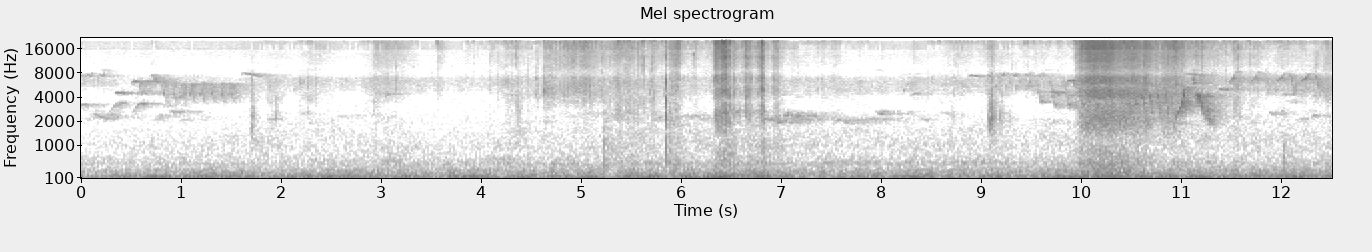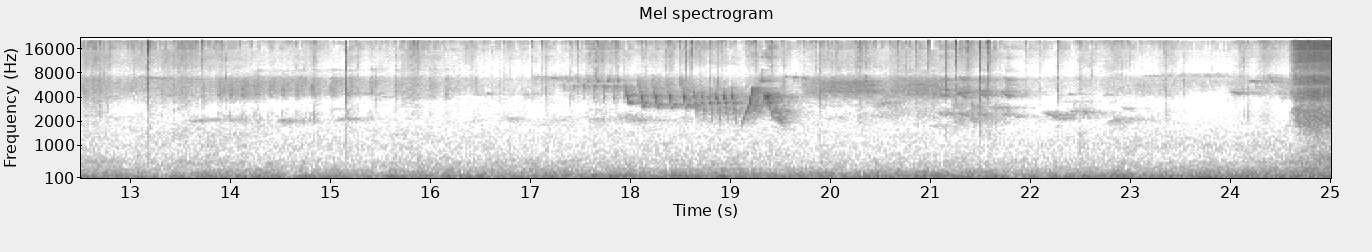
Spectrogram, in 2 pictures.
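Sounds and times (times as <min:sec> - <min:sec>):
birds chirping: 0:05.7 - 0:25.0
fire crackling and popping: 0:10.0 - 0:25.0.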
